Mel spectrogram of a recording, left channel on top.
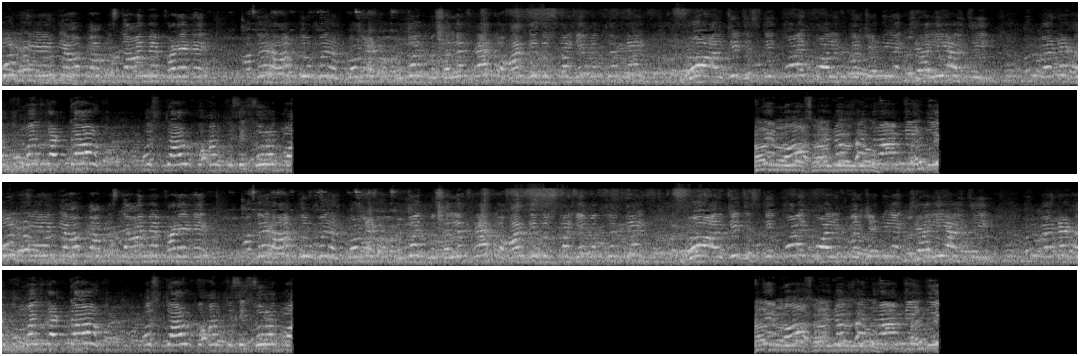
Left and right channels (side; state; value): both; normal; correlation 0.61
